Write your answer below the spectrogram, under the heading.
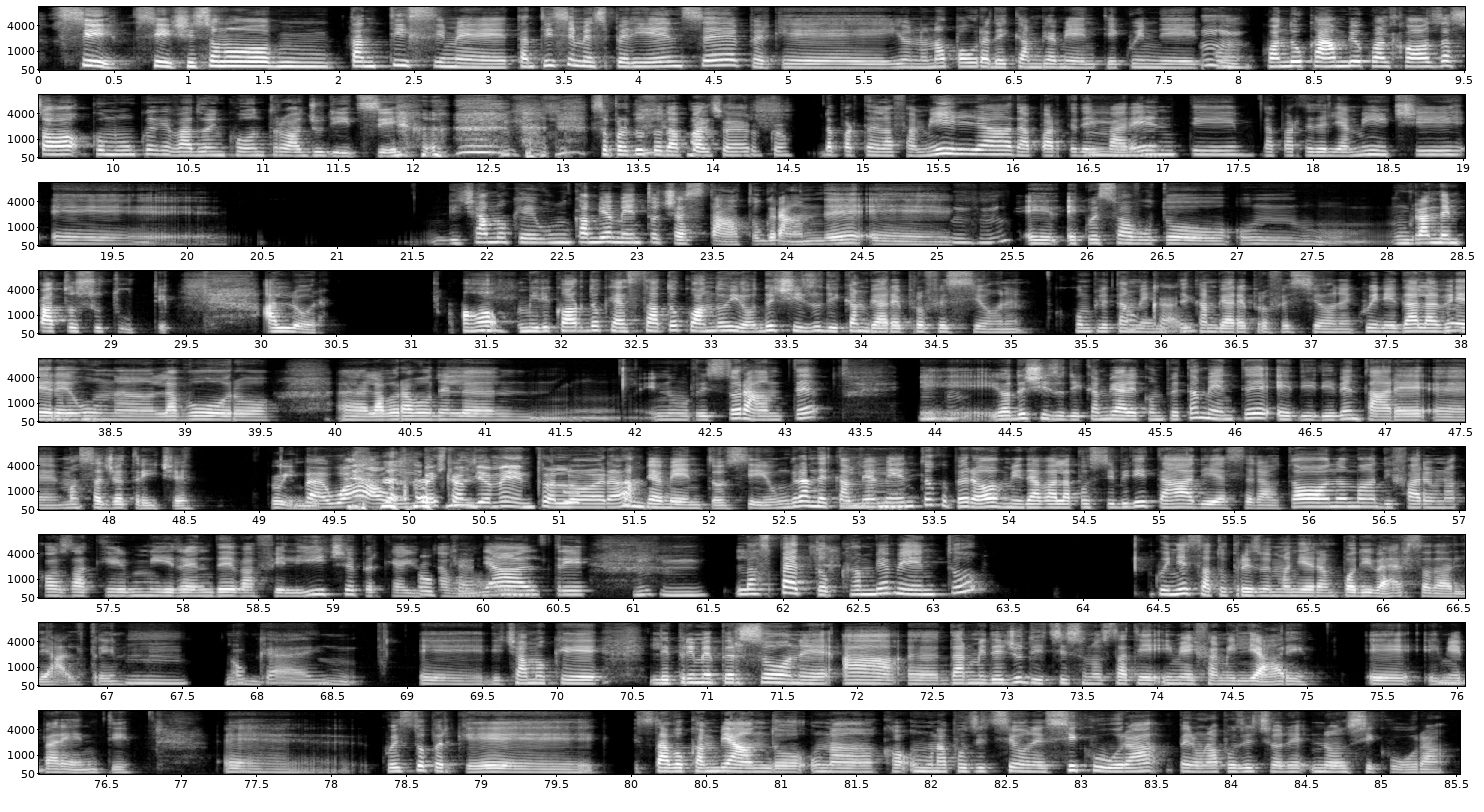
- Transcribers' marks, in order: chuckle; sniff; chuckle; tsk; tsk; chuckle; other background noise; tsk
- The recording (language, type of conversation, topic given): Italian, podcast, Come gestisci il giudizio degli altri quando decidi di cambiare qualcosa?
- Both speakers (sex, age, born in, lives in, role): female, 25-29, Italy, Italy, host; female, 45-49, Italy, Spain, guest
